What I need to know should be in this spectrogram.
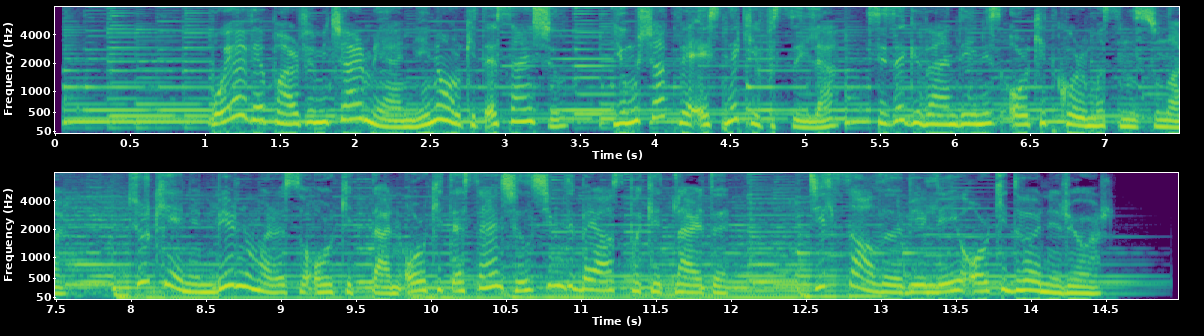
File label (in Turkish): türkçe seslendirme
